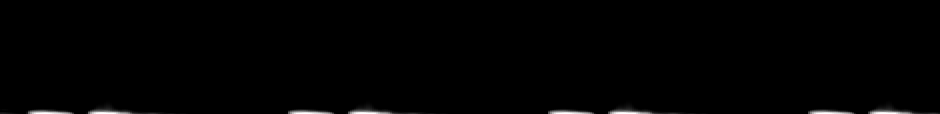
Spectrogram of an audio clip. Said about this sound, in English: Papa, let me listen to your heartbeat. Oh, of course, darling. What do you hear?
